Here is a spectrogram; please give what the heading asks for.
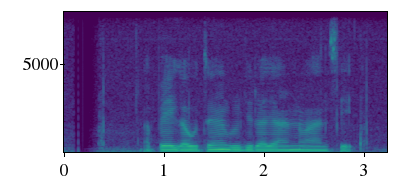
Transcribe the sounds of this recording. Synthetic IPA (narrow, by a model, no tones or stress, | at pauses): ɐ̰peːɡɐwut̪ənəbɾud͡ʒuɾaːd͡ʒaːnːʋaɦanseː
